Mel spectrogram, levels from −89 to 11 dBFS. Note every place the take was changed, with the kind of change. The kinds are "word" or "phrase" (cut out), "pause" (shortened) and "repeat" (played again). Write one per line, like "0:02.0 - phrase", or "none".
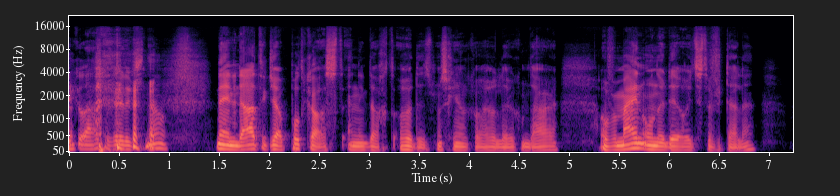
0:02.0 - word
